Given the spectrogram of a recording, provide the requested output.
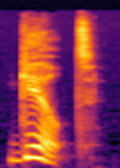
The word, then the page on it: guilt: ɡílt; ギィゥツ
